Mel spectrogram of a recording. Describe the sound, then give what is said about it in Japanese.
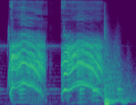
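Two loud, drawn-out crow caws, each about two-thirds of a second with a short pause between, followed by a brief, lower, rougher vocal sound. “こんにちはカラスさん安全指導員をちゃんとやっているようですね”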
